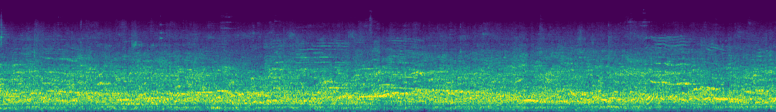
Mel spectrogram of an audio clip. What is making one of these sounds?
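A crowd of guests chatters in a large hall.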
